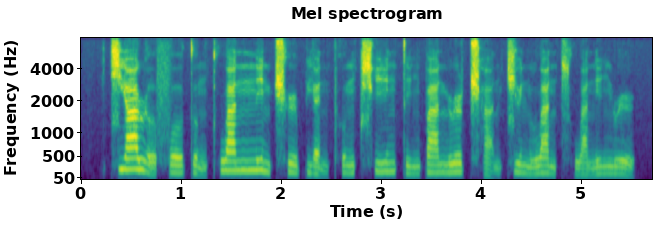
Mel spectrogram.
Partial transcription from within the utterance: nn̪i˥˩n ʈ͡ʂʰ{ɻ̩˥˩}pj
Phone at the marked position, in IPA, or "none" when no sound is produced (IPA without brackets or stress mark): ɻ̩˧˥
